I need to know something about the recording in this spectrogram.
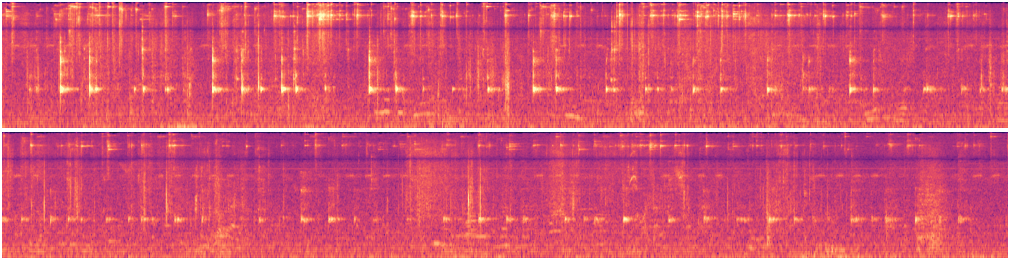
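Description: Neck bells on walking elephants clonking in an uneven rhythm, several strikes a second at first, thinning out later.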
